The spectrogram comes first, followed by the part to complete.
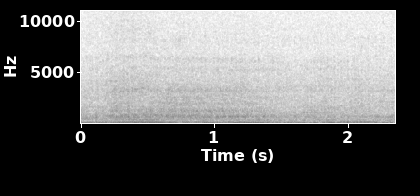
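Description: Mercedes-Benz G-Class SUV engine running at low revs as it rolls slowly past, a low hum that rises slightly and then eases off.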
